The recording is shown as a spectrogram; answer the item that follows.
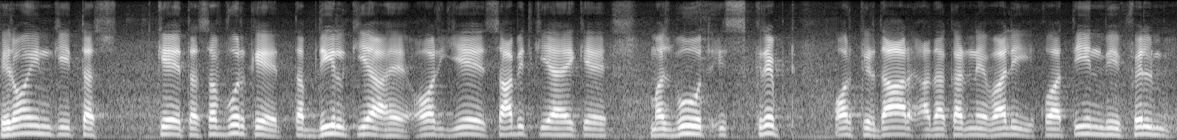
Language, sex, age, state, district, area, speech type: Urdu, male, 30-45, Uttar Pradesh, Rampur, urban, spontaneous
